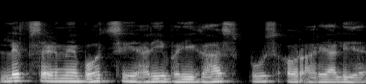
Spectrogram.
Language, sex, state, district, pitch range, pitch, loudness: Hindi, male, Chhattisgarh, Korba, 120-140 Hz, 130 Hz, -18 LUFS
